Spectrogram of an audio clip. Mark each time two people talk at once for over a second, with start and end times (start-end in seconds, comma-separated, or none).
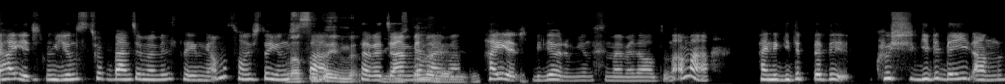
2.8-4.8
